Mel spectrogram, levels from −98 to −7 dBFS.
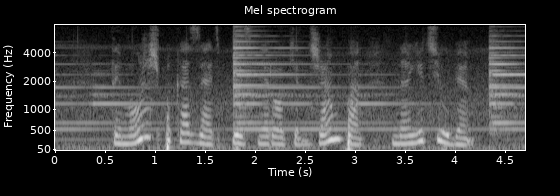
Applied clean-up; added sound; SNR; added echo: none; Church bell; 8 dB; none.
